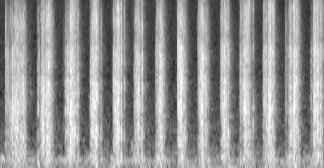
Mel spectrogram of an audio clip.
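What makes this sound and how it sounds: Long nails scratch a green layered foam scrub sponge with a pale foam layer in a steady rhythm of about fourteen separate strokes. Each stroke is a quick, bright, airy scrape with very little low end, ending with no ring.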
